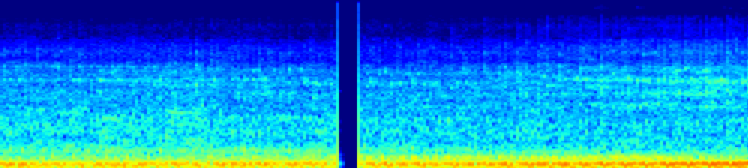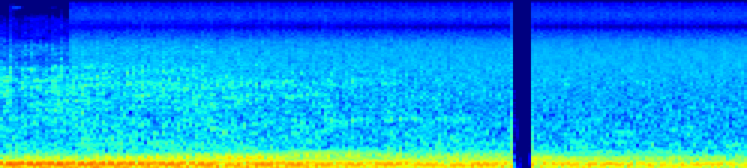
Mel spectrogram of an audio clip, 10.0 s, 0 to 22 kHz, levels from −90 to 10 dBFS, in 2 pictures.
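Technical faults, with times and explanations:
2.25–2.39 s and 8.39–8.52 s, gap at a join of encoded pieces: the sound drops out abruptly for about 147 ms and then 130 ms, with slightly softened edges, and resumes exactly where it left off. The two gaps fall 6 s apart, marking joins where separately encoded pieces were butted together untrimmed. Each piece keeps the encoder's leading delay and its padded final frame, so silence sits between them, smeared a little by the codec.
5.45 s to the end, DECT cordless phone buzz: a thin, steady, harmonically rich buzz at 100 Hz sits well below the main sound. A nearby DECT handset or base transmits a short radio burst every 10 ms. The audio circuitry rectifies those bursts into the signal path, so the repetition rate is heard as a fundamental at 100 Hz with a long row of harmonics above it.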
